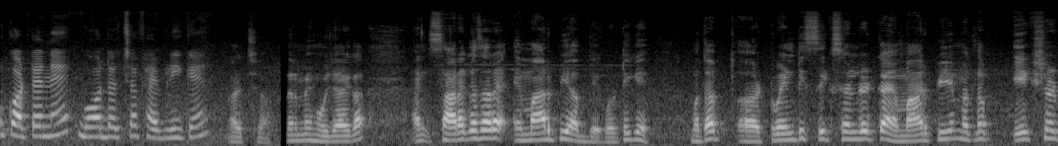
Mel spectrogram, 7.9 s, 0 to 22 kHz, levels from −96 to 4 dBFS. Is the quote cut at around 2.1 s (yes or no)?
yes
